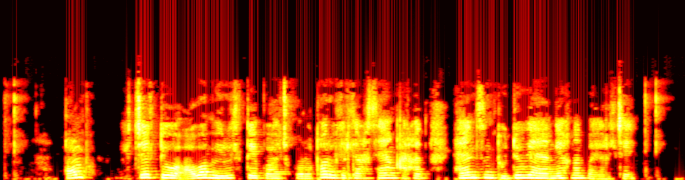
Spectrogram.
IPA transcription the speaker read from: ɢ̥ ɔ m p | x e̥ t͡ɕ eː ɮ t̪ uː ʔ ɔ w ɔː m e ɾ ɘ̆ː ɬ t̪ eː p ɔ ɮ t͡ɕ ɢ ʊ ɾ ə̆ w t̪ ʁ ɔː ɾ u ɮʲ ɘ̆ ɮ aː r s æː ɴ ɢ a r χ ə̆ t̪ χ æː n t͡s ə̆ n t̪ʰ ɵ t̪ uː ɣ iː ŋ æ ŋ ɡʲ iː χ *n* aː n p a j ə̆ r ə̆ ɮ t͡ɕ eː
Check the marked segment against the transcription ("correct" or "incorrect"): correct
